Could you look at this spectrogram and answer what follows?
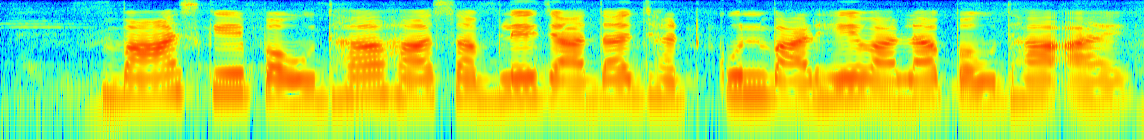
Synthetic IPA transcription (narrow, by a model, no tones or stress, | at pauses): bãːskepəʊd̪ʱaɦasəbʱled͡ʒjaːd̪ad͡ʒʱɐʈkʊnbaːɽeʋaːlapəʊd̪ʱaʔaːeː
